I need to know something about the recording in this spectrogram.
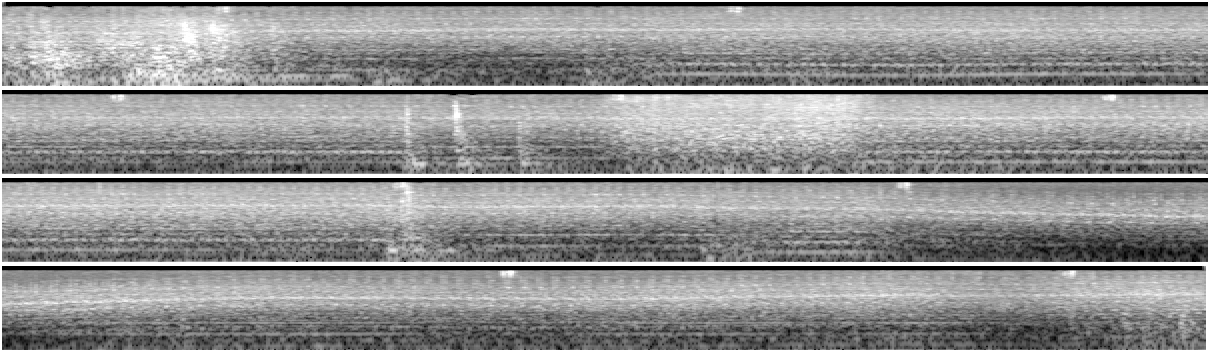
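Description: A heavy diesel engine rumbles and whines steadily.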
